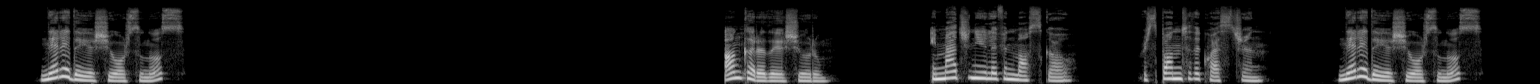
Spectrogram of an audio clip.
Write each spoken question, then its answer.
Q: Nerede yaşıyorsunuz?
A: Moskova'da yaşıyorum.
